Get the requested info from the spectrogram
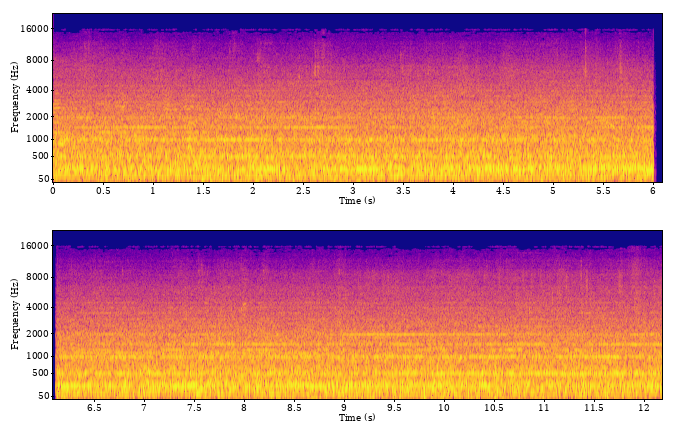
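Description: Steady drone of a ferry's engines and machinery heard from its outer deck, a constant hum under an even rush of noise. The sound breaks off for an instant about halfway through.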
